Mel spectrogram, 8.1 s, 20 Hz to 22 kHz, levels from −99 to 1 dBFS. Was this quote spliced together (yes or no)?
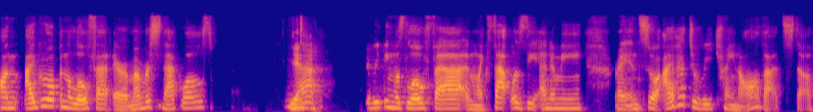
no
